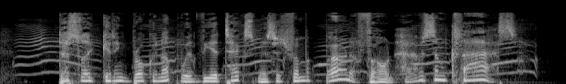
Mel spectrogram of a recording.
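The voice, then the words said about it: Poor put-on British accent. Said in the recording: “that's my awful British accent”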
